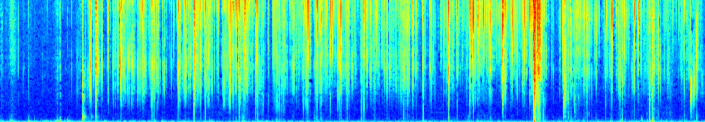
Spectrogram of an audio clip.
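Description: A broken-open chocolate hazelnut praline has its wafer shell and nut pieces crumbled and crushed further between the fingertips. Dense, bright, crisp crackles and tiny snaps run throughout over a soft low rumble, with a sharper crunch standing out near the seven-second mark.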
